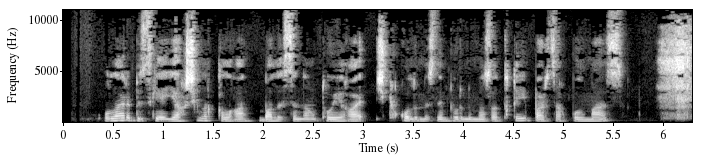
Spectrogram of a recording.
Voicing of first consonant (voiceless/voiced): voiced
